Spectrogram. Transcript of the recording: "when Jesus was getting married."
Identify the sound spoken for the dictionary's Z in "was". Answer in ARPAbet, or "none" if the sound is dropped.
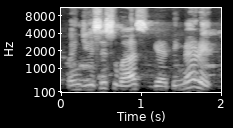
S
